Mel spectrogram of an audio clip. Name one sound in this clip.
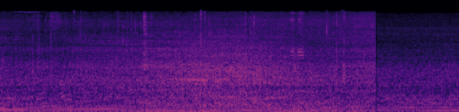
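Traffic hisses past on a wet road.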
